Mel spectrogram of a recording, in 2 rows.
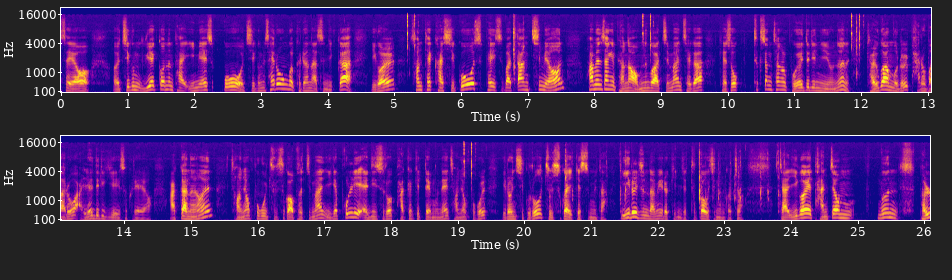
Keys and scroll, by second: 6.8 space, 20.6 2, 21.4 Return, 22.6 Escape, 22.8 Escape, 23.0 Escape, 23.1 Escape, 23.5 l, 23.8 Return.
